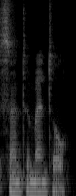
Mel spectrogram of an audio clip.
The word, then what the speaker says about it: sentimental: most important word in that phrase he get sentimental sentimental okay and which syllable has all of the Power which syllable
